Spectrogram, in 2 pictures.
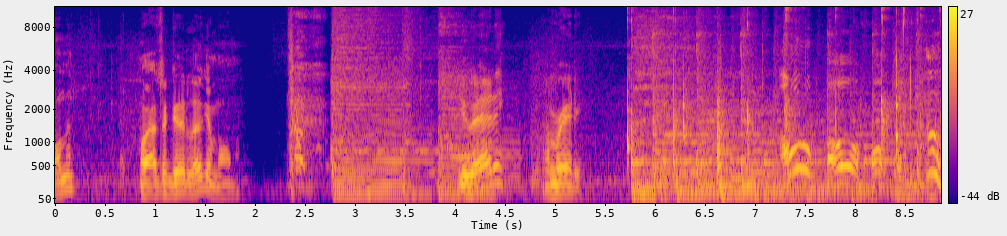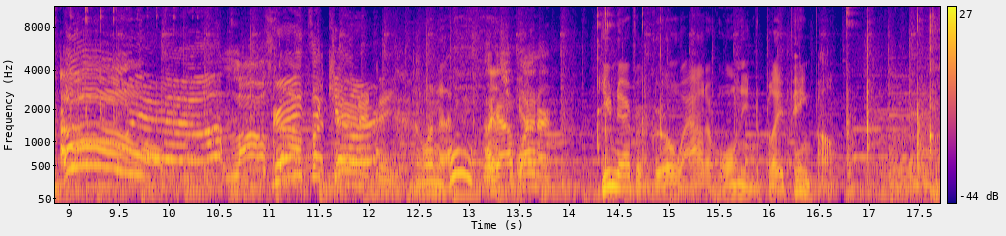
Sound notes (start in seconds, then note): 2.3 laughs; 5.8 fiddle music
